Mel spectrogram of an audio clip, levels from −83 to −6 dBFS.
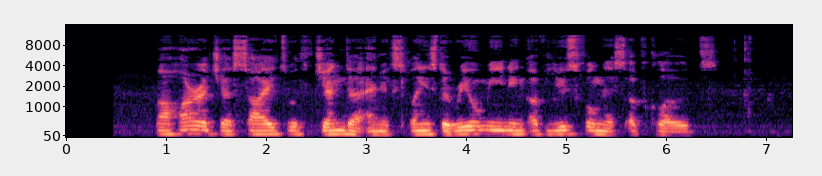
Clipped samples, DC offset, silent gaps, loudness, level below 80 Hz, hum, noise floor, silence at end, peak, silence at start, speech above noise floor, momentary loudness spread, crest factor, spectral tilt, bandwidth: under 0.1%; under 0.1%; none; -22 LUFS; -56 dBFS; none; -52 dBFS; 0.75 s; -4 dBFS; 0.9 s; 30 dB; 9 LU; 18 dB; -5.5 dB/octave; 11.5 kHz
